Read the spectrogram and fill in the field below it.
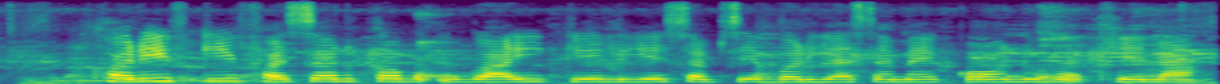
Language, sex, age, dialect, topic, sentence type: Bhojpuri, female, <18, Western, agriculture, question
